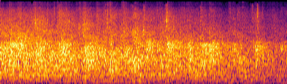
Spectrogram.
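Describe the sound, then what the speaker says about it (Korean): Church congregation applauding to bless departing members, a soft, continuous patter of clapping heard from a distance, steady throughout and fading slightly at the end. "우리 아쉽지만 박수로 함께 축복하고"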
